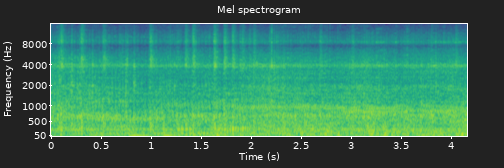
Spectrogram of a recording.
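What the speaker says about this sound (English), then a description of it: "You can hear the crisp sound of the engine." A loud motorcycle engine fitted with a SmartCarb SC2 carburetor drones steadily at close range, a constant mechanical hum with faint rhythmic ticking on top.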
